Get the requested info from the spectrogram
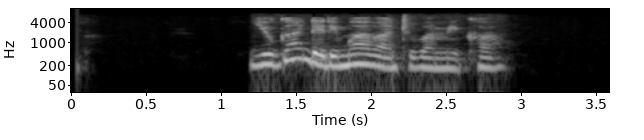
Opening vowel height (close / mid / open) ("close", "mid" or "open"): close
